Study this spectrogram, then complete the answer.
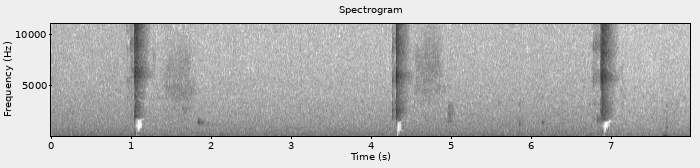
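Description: Short, sharp snapping sounds come from a small object handled in someone's hands.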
